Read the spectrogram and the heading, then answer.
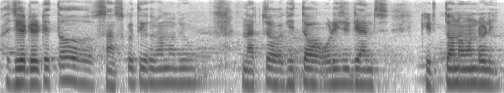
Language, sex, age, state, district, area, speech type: Odia, male, 18-30, Odisha, Puri, urban, spontaneous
